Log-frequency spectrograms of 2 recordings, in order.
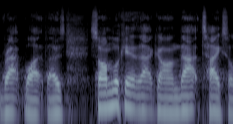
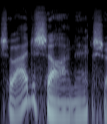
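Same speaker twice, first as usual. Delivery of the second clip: put-on laid-back Texan drawl, lower pitch; 3 semitones lower than usual. Retelling what Matthew McConaughey said on his story: Matthew McConaughey impression. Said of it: "he went on his story and he was like".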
